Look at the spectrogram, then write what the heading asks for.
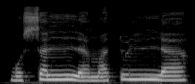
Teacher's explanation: So idgham means to merge, but here the merging will happen without ghunna, without nasalization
